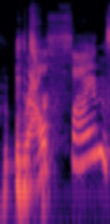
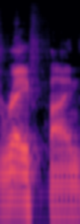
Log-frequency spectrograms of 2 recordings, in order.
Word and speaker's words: Ralph Fiennes: Ralph Fiennes? It's Ray Fiennes, I'm pretty sure. But his name is spelled Ralph.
